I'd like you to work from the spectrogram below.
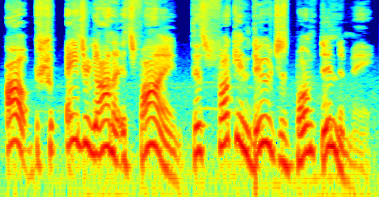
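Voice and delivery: high, whiny brush-off; dismissive teen. Acted. Dylan brushes off Adriana and blames Delroy, high and whiny. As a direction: wave her off with a scoff.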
